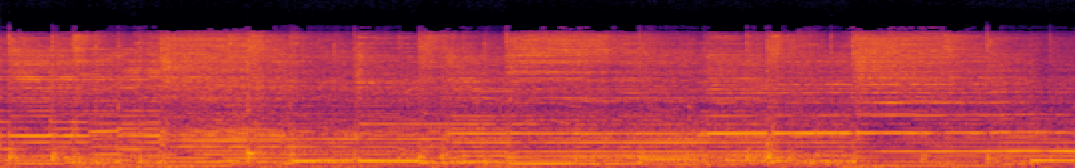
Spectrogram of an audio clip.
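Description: Live rock band playing an instrumental passage: electric guitar holding long, sustained notes over a drum kit.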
